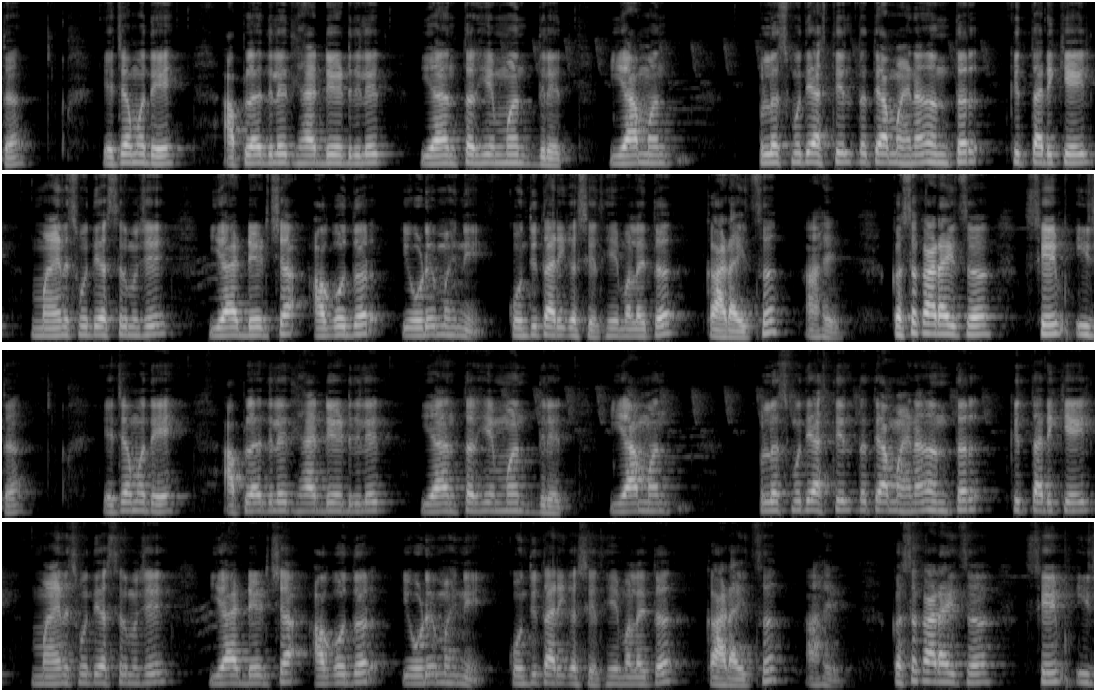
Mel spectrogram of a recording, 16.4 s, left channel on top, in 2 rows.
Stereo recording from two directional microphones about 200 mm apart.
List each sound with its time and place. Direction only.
0.7 s a man's voice: 45° left (ahead or behind)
